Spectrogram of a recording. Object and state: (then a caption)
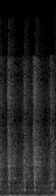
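Plastic box of grain feed shaken, full. A plastic box full of pigeon feed is shaken, giving three bright, rattling, maraca-like bursts of grain against plastic. The sound signals feeding time and calls young racing homer pigeons, which are trained to come into the loft when they hear it.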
